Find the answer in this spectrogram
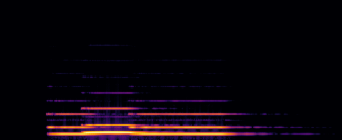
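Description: Music: a few high, clear keyboard notes, the first starting about half a second in and a second, higher note joining a moment later. They are held together, then fade away before the end.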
